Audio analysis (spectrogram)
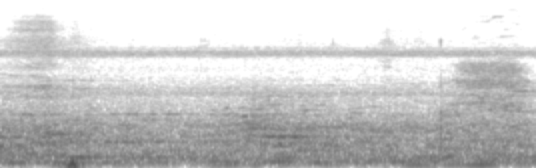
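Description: A train runs alongside on the rails on a Kolkata to Gujarat journey, a faint, steady rolling rumble with a brief knock near the start, heard from a moving vehicle.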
